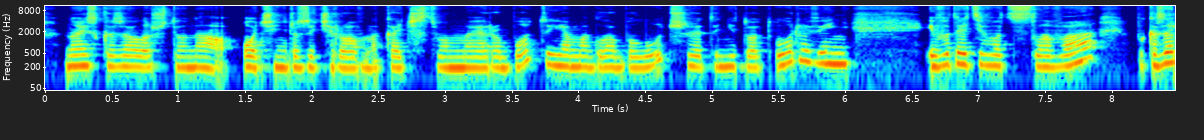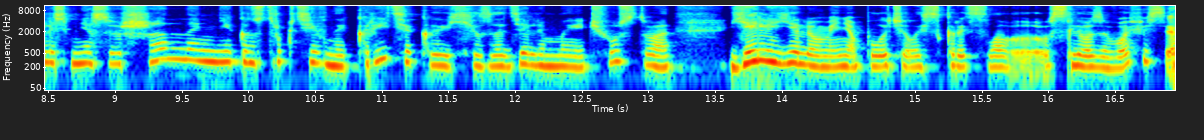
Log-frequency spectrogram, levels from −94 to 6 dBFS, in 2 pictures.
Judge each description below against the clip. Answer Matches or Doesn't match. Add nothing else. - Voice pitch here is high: Matches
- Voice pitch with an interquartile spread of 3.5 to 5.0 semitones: Matches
